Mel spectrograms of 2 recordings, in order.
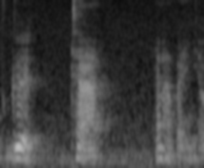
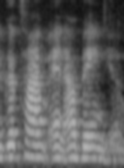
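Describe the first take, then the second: First: Low, soft, doubtful "good time"; dry, trailing-off second thought; skeptical aside. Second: Said in the usual way. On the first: Real, not acted. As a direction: drop it low as if taking it back. Doubting her own words after "Well.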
